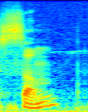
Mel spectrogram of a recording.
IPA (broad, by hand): sʌm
